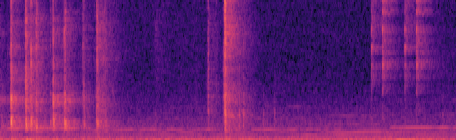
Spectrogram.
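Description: Quick bursts of clicking keys on a computer keyboard while modding Hearts of Iron IV, close and fairly quiet, arriving in short clusters with gaps between them and no talking.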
